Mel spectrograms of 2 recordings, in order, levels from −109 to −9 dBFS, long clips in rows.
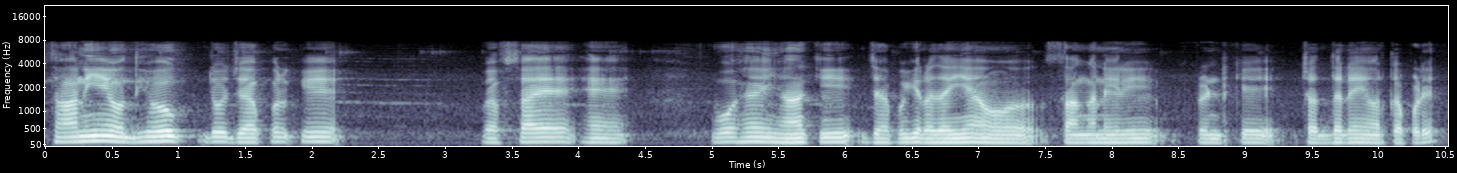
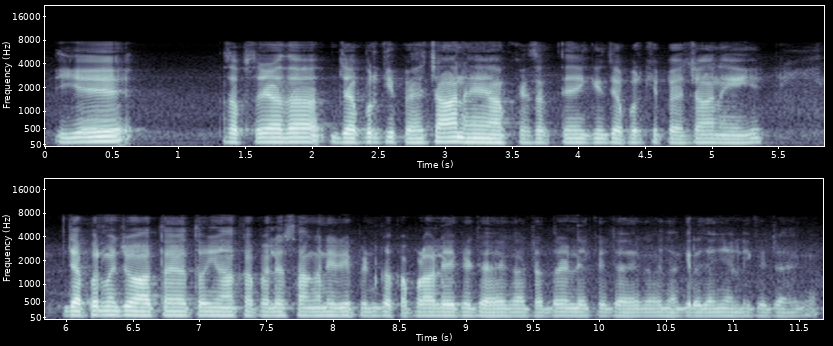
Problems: none marked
